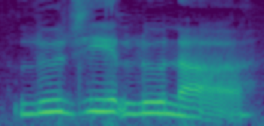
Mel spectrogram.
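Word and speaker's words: Luedji Luna: this afro-brazilian thing why don't you check out lugi luna um that's spelled l-u-e-d-j-i space l-u-n-a all right so there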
